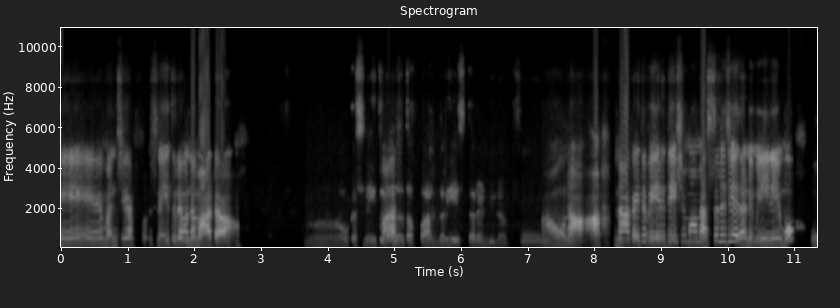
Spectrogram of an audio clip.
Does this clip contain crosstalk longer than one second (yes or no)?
no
